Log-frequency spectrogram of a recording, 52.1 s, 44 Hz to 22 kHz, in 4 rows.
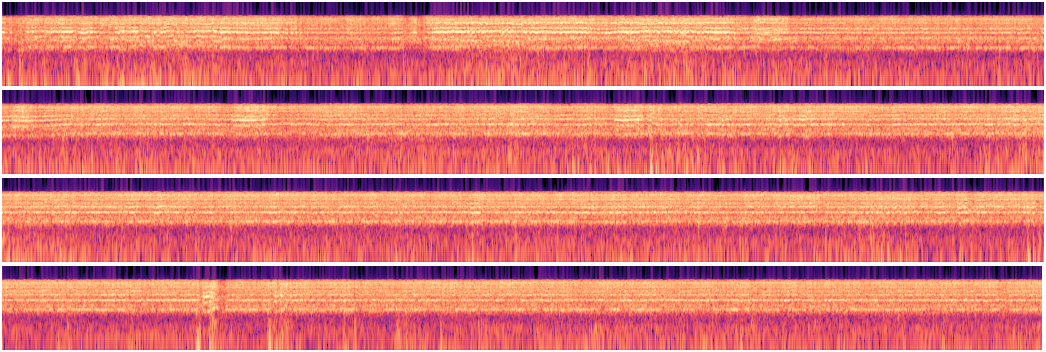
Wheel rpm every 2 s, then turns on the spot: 190, 200, 200, 200, 200, 200, 210, 230, 230, 230, 230, 230, 230, 230, 230, 230, 230, 230, 230, 230, 230, 240, 230, 230, 230, 240.
none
